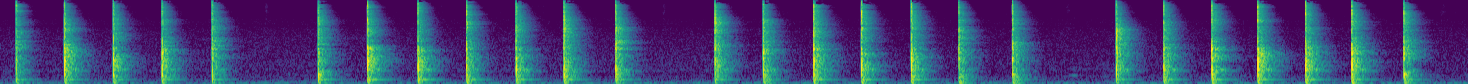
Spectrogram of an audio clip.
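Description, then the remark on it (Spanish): The rhythm of a music score, clapped or tapped on a table: crisp, sharp hits in steady patterns, grouped into four phrases separated by short pauses, with no voices present. “Primero, el ritmo percutido con palmas o encima de la mesa.”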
